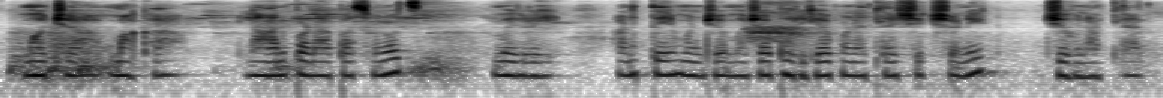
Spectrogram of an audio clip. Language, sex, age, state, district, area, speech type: Goan Konkani, female, 30-45, Goa, Canacona, urban, spontaneous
